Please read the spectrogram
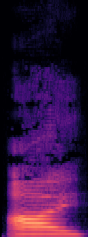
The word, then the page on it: ai: pinyin; tone 1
